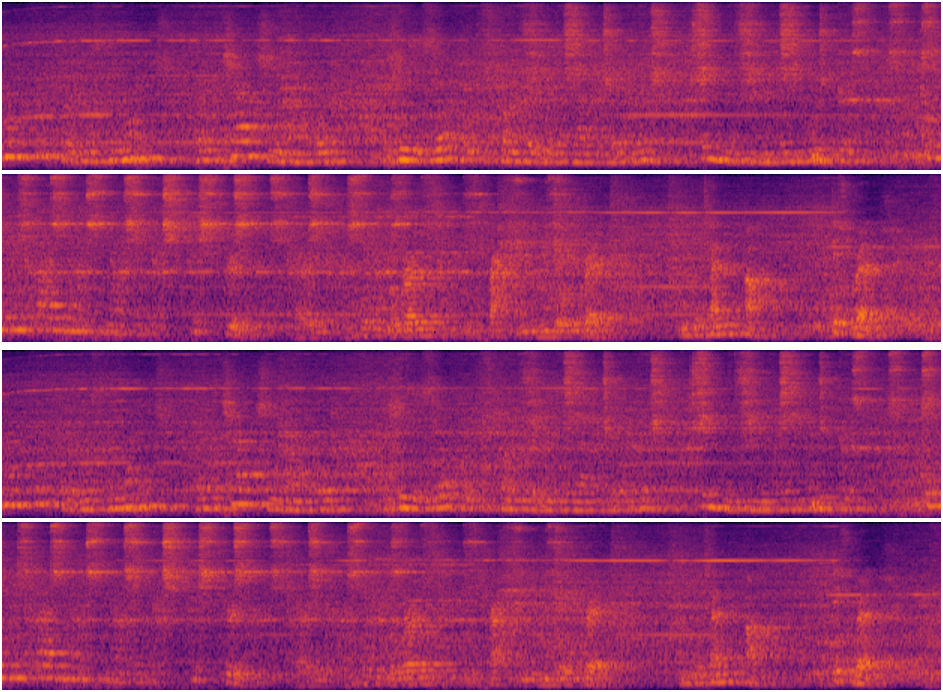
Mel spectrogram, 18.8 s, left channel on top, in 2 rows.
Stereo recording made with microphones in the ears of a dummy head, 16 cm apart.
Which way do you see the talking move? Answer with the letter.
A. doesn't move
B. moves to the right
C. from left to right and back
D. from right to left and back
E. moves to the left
E.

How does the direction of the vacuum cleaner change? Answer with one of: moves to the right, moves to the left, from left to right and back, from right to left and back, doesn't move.
from right to left and back.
